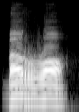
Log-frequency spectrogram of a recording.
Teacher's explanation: Tanwin jumpa dengan ra ni hukumnya idgham bila gunnah, IBL. Okey, masukkan tanwin tu ke dalam ra, barra bila gunnah. Dia tanpa dengung. Barra. Ra pun nak tebal dia, angkat pangkal lidah lah.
